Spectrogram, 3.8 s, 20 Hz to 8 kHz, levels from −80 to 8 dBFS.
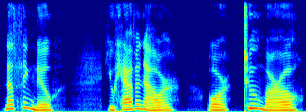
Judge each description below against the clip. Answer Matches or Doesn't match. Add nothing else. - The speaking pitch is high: Matches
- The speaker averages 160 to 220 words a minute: Doesn't match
